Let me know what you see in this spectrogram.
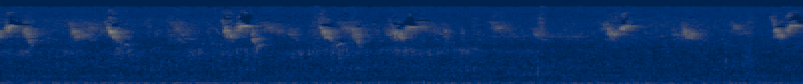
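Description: Birds chirping in the trees: short, high calls that each fall quickly in pitch, about two a second and irregular, over a faint low rumble.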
